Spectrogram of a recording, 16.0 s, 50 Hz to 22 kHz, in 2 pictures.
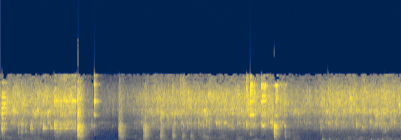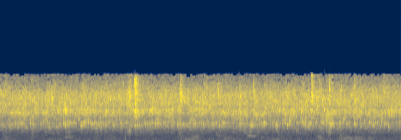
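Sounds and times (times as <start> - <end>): tap water running into sink: 0.0 - 16.0.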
